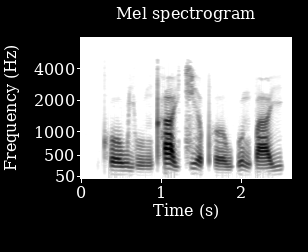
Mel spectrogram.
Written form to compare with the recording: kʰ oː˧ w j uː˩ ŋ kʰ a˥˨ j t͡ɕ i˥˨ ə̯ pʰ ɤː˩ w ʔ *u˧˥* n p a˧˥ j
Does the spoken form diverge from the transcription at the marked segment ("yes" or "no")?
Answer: yes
